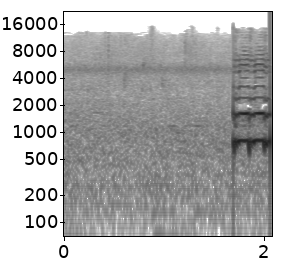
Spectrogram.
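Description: Faint background hiss, then near the end a loud, high-pitched warbling whoop starts suddenly, its tone broken about six or seven times a second: a mock war whoop made by patting a hand over the mouth.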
